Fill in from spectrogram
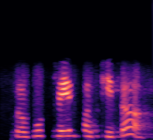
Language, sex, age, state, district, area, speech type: Odia, female, 18-30, Odisha, Sundergarh, urban, conversation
